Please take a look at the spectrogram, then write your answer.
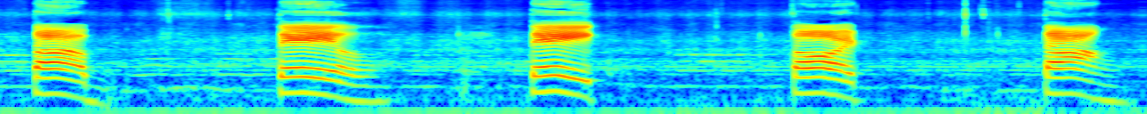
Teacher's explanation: The alveolar stops. Voiceless. Alveolar stop. Initial.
